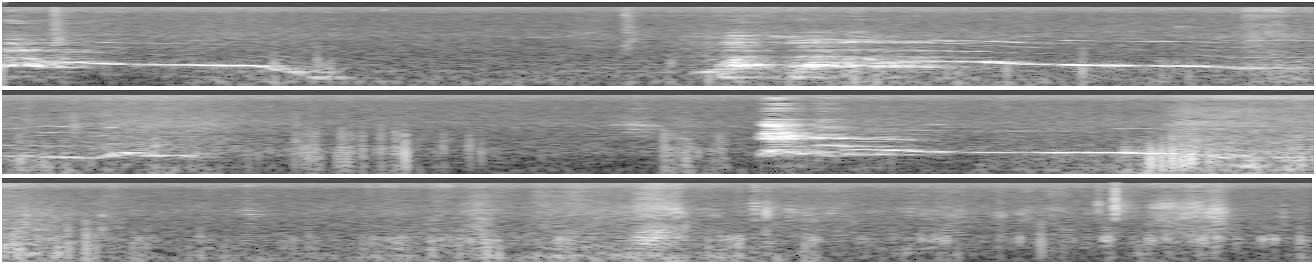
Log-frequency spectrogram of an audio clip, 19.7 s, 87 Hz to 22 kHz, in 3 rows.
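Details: Pet dog howling in response to a howl chain: long wavering tonal howls sliding down from about 400 to 300, three main bouts near 0, 3.5 and 10 seconds, with faint background noises between.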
